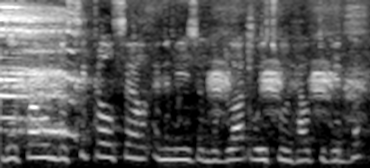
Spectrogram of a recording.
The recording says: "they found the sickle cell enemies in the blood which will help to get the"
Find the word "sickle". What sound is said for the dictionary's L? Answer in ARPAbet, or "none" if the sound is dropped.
L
